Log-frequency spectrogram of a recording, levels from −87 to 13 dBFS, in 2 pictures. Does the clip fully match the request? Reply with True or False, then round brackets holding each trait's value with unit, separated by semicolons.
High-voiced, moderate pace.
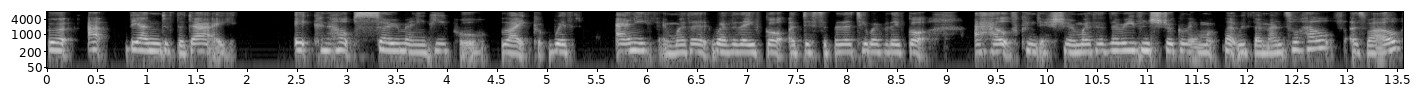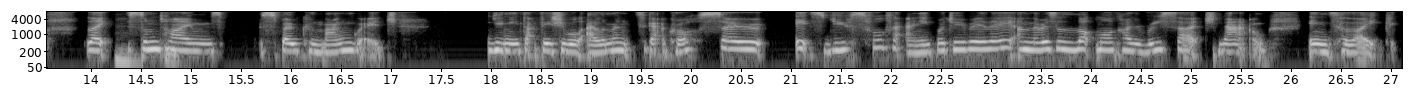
True (215 Hz; 155 wpm)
